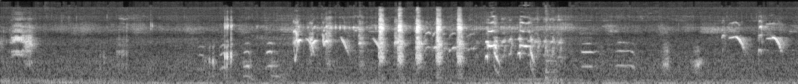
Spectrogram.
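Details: A wild bird singing outside a window in the morning: scattered sharp high chirps and quick notes, clustering into a brighter burst midway, over a steady low background hum.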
